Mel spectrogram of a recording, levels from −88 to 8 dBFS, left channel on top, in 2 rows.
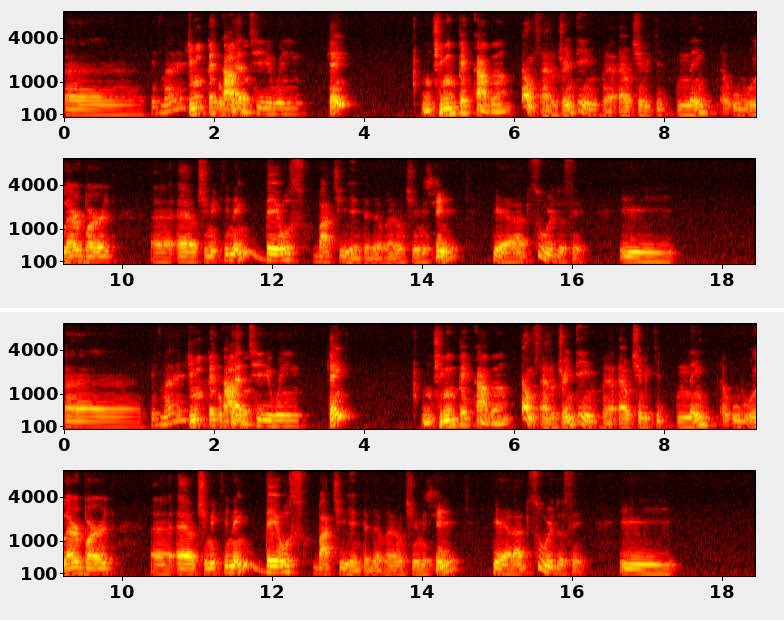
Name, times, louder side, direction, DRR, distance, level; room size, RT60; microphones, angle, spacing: voice 1, 0.0-1.7 2.0-3.2 3.5-3.8 6.1-9.9 10.4-14.4 15.0-16.2 16.6-17.3, right 2 dB, 35° right, 0.7 m, -25 dB
voice 2, 1.7-2.5 4.8-5.9 14.2-14.3, left 1 dB, 25° left, 0.5 m, -23 dB
3.2 x 2.5 x 3.7 m
head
